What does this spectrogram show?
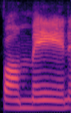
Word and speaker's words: Balmain: took her more into ball man or balmain on how to pronounce it balmain and balenciaga and givenchy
